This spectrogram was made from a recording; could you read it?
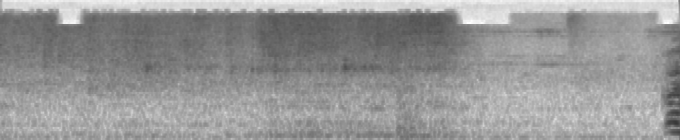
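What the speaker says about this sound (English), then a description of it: "I'm going to rinse my hands." Tap water running into a sink while hands are rinsed, a steady close splashing rush that cuts off near the end with a short knock.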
